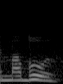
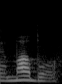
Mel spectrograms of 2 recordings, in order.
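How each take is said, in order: First: The stress is on the last syllable. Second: The stress is on the first syllable.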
